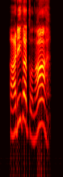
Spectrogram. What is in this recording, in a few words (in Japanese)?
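"ありがとな", Japanese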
